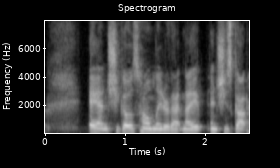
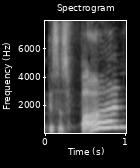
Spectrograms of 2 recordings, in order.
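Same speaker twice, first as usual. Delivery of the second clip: high, rising delight; excited; 8 semitones higher, slower than usual. Retold or imitated. Reader enjoying the book's twist, excited. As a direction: lift it upward with glee. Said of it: "I got really excited".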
